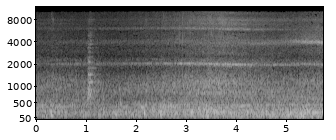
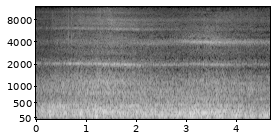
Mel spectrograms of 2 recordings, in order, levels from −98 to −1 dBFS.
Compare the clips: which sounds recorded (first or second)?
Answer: first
